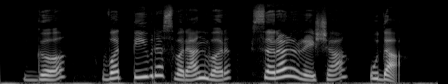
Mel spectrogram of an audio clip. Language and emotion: Marathi, neutral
